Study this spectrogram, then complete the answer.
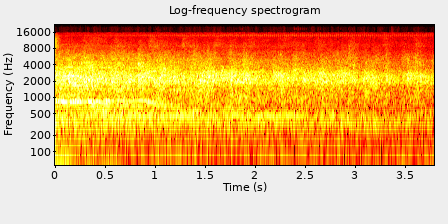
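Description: A church congregation applauds, a sustained wash of clapping that holds fairly even throughout, heard from a distance and rather faint, with no one speaking over it.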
